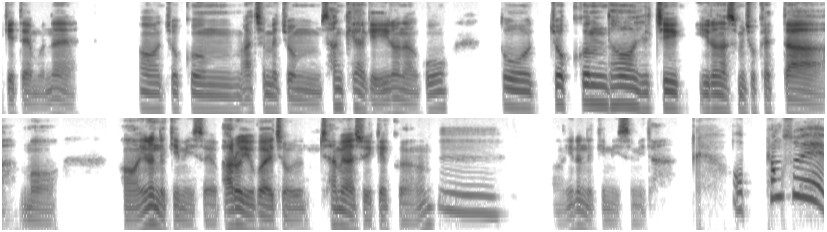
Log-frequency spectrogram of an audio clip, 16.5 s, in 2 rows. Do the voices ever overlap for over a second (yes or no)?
no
